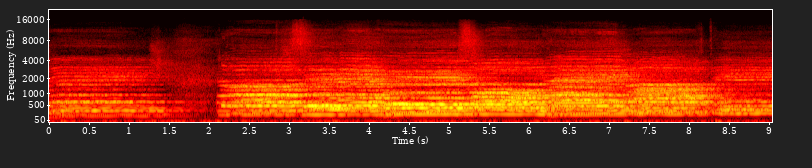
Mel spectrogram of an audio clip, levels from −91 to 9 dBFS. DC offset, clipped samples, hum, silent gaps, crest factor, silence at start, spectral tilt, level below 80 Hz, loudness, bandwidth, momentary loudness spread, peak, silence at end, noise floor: under 0.1%; under 0.1%; none; none; 16 dB; 0 s; -5 dB/octave; -64 dBFS; -22 LUFS; 14.5 kHz; 12 LU; -6 dBFS; 0 s; -48 dBFS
